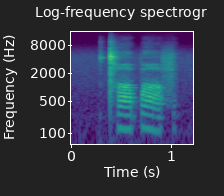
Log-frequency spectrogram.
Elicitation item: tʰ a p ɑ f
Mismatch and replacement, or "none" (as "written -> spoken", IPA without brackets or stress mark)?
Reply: a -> ɑ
